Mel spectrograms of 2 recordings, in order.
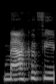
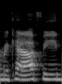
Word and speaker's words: McAfee: anti-malware software things like McAfee or maffi depending on how you pronounce it AVG there's malware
